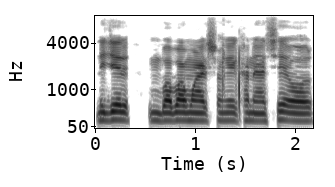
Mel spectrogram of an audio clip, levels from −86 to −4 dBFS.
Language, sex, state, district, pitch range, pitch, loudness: Bengali, male, West Bengal, Malda, 155-165 Hz, 160 Hz, -17 LUFS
